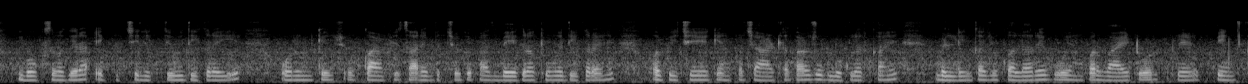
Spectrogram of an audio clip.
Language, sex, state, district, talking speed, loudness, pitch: Maithili, female, Bihar, Samastipur, 230 wpm, -28 LUFS, 190 Hz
